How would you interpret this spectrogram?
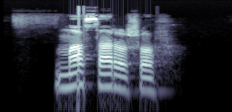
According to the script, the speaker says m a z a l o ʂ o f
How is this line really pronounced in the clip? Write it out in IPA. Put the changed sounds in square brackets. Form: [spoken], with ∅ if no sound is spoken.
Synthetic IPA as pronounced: m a [s] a [ɾ] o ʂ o f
